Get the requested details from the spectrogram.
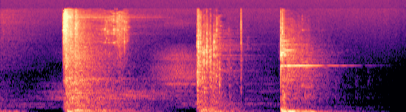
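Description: Menu sounds whoosh and thud.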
